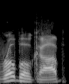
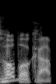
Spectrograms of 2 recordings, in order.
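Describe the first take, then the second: First: The name begins with an R sound. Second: The name begins with an H sound. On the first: "there actually is a fighter called RoboCop" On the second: "when he says his name, he says Hobocop"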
